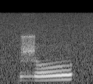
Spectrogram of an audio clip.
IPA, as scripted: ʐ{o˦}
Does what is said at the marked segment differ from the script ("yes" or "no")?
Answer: yes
